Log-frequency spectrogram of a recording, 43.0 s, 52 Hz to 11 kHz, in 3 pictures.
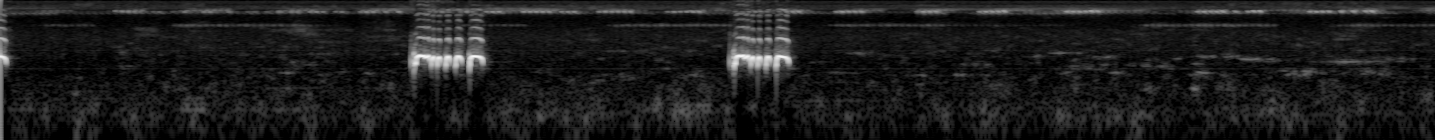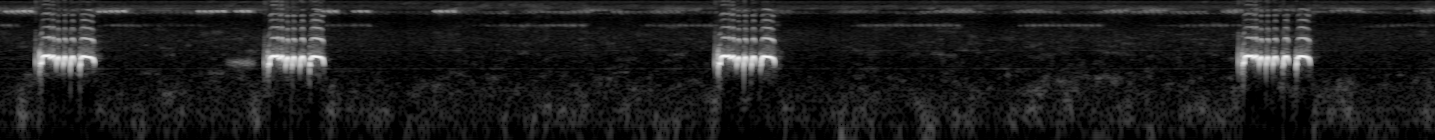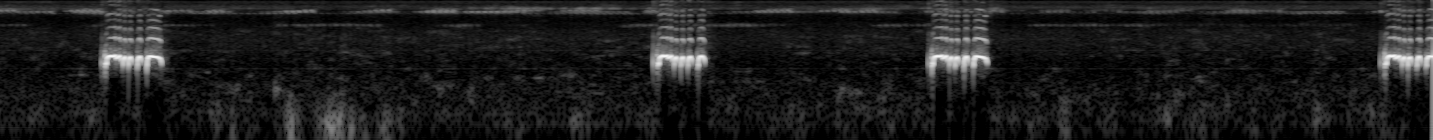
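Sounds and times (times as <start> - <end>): dove cooing: 4.1 - 4.8, 14.7 - 15.3, 26.8 - 27.5, 29.7 - 30.3, 35.2 - 35.8, 38.0 - 38.6, 42.5 - 43.0.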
